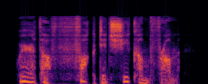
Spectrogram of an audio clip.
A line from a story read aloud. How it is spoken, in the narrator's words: Bodhi whispers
